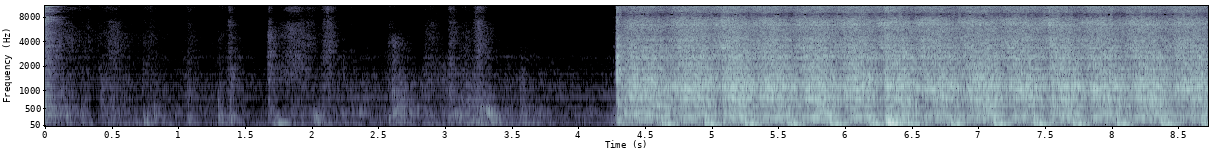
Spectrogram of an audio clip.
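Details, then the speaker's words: Mini with C20XE engine, first start after new fuel lines and cooling system work, needs tuning; catches and runs rough and loud with uneven low pulses; misfire, owner suspects it is firing on the exhaust stroke from plug leads placed wrong for the 1-3-4-2 order. "that sounds to me like it's firing on the exhaust stroke i wonder if i had that right the first time it's one three four two"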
